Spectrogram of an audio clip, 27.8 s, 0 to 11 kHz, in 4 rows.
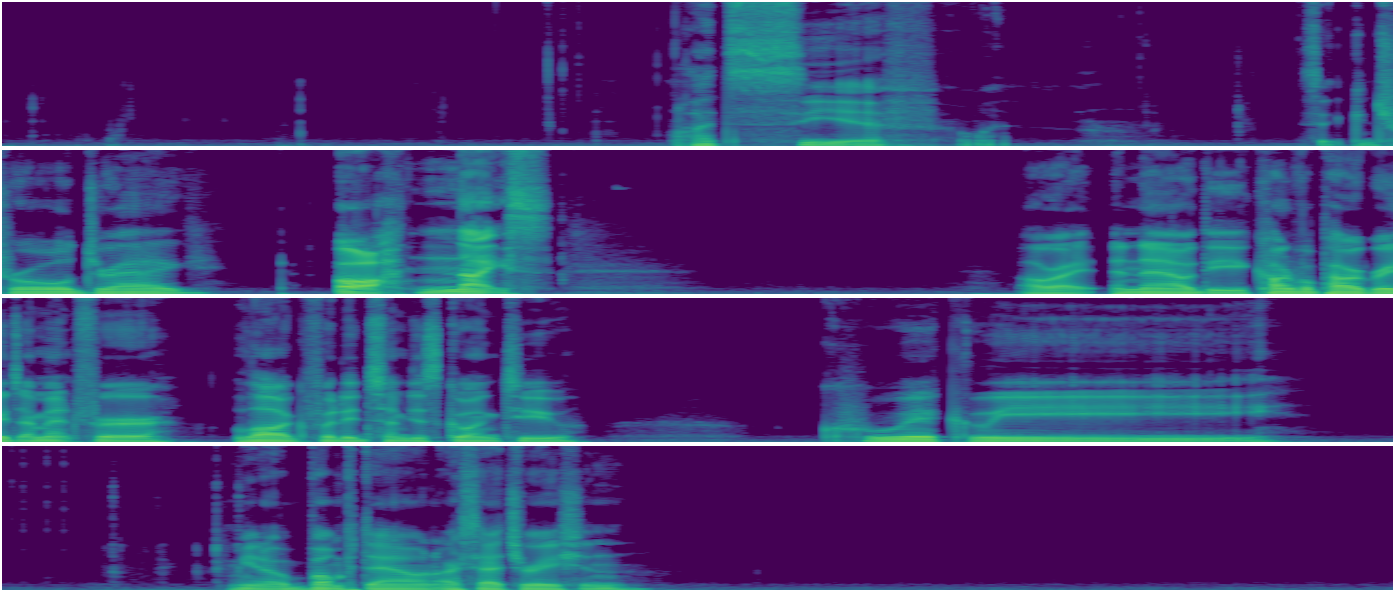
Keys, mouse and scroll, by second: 2.6 scroll down 1, 3.6 click, 4.2 scroll down 1, 4.4-5.6 scroll up 1, 5.6 click, 6.6-11.1 drag, 12.9 click, 14.1 ctrl+click, 18.7 click, 21.9 s, 23.3 click.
